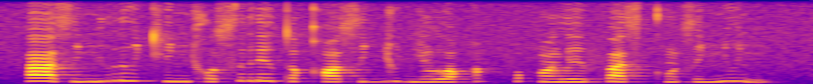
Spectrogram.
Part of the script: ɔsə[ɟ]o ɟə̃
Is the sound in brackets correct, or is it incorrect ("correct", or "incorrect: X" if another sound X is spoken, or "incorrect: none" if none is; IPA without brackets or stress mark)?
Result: correct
